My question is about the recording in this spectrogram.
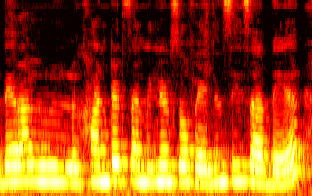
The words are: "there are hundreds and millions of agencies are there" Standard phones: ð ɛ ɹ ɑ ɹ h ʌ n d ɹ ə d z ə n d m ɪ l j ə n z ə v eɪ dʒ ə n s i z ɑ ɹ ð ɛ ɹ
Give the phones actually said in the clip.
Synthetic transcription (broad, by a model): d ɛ ɹ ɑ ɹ h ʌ n d ɹ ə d s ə m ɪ l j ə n s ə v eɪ dʒ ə n s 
